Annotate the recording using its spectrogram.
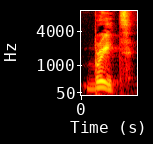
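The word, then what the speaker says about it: ברית: But Subir helpfully points out that Briss is the Hebrew word. Brit is the Hebrew word. Briss is the, a strange, it's an Ashkenazic pronunciation of Brit.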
